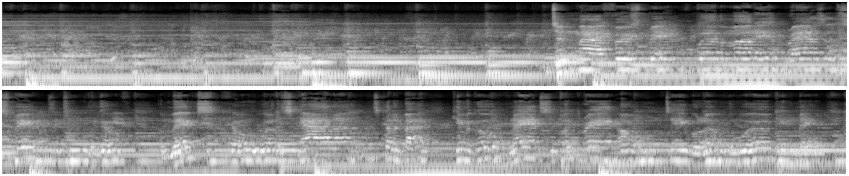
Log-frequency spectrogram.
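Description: Live country band playing a song: strummed acoustic guitar over drums, electric guitar, keyboard and accordion, with low bass-drum thumps. A melodic lead line comes in about seven seconds in.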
